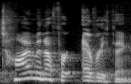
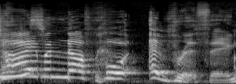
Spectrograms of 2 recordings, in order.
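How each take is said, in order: First: It is said in the speaker's ordinary accent. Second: It is said in a put-on British accent.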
